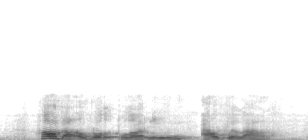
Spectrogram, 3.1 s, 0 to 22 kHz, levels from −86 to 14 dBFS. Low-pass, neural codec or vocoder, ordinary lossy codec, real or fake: 7.2 kHz; codec, 24 kHz, 1.5 kbps, HILCodec; none; fake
